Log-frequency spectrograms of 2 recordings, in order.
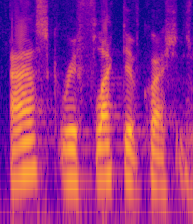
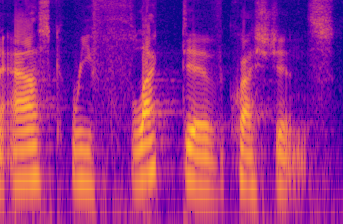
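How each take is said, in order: First: Said in the usual way. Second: Slow, weighty emphasis on "ask reflective questions"; slow emphatic. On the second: Shown as a demonstration. Teacher stating point one slowly. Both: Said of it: "So, number one".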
